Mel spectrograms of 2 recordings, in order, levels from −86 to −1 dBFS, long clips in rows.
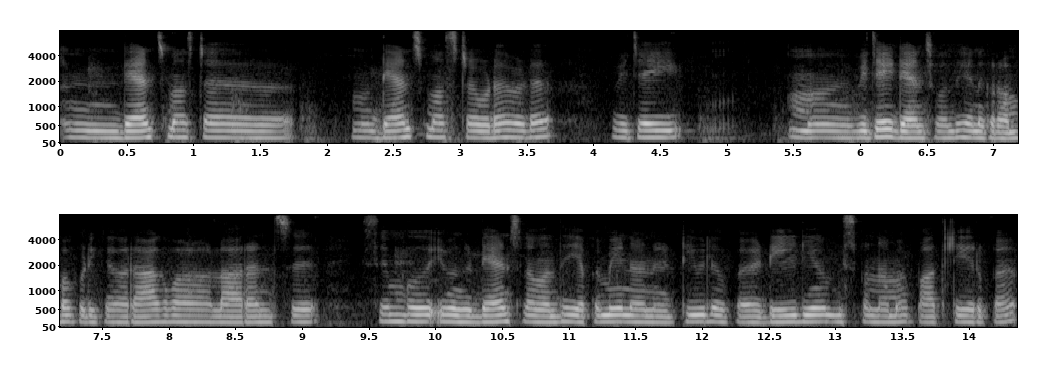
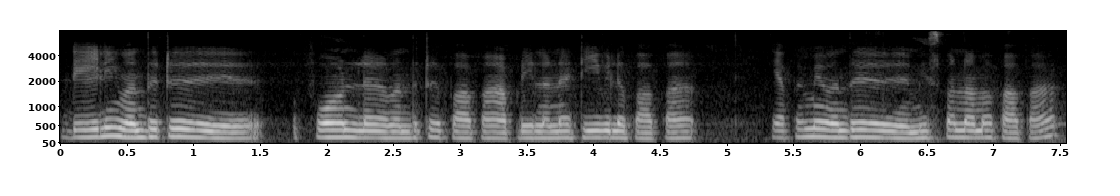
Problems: background sounds at intervals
